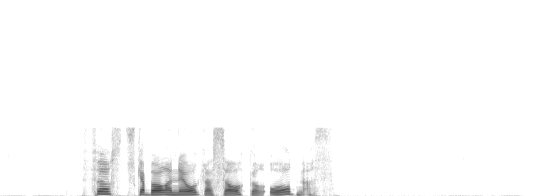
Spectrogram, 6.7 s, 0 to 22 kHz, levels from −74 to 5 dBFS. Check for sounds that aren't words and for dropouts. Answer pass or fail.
pass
